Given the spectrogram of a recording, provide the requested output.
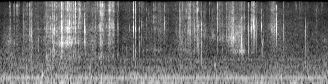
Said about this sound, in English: And I'm going to get this cough drop in because I feel it coming on. I hope that doesn't rattle the microphone.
